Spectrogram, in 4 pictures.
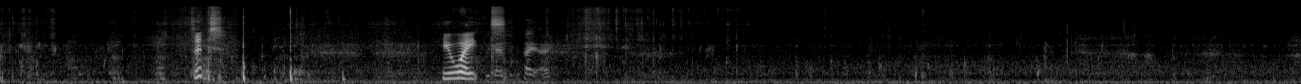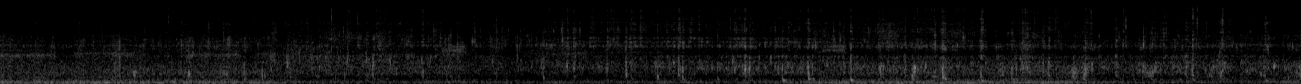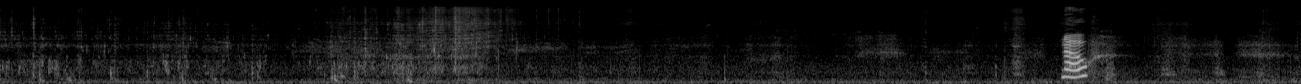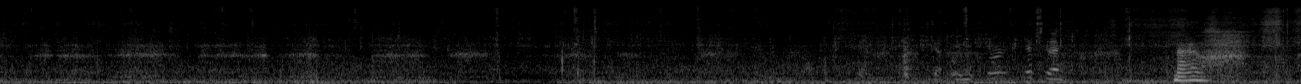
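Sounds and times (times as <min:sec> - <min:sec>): dog wading through water: 0:00.0 - 0:52.0.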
